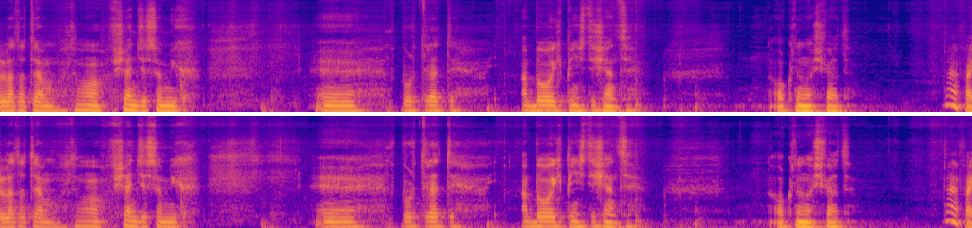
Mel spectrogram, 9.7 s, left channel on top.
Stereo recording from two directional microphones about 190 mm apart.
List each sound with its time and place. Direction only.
0.0 s speech: 45° left (ahead or behind); by 4.9 s 20° left (ahead or behind)
5.2 s speech: 35° left (ahead or behind)
6.9 s a sound: 20° left (ahead or behind)
7.7 s speech: 20° left (ahead or behind)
